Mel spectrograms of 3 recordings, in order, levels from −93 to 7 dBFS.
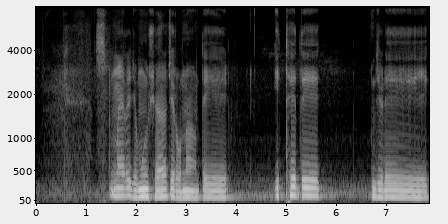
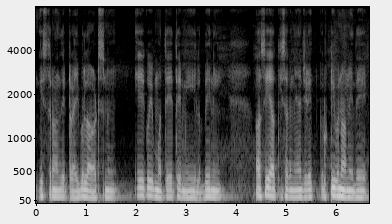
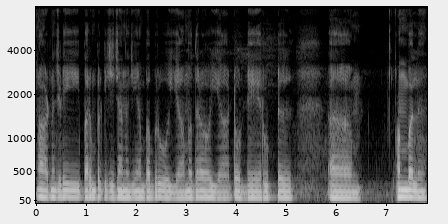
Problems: background sounds at intervals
